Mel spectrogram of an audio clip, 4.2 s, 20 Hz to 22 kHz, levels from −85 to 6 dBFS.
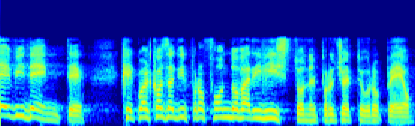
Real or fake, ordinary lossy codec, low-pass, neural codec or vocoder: real; none; 7.2 kHz; none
